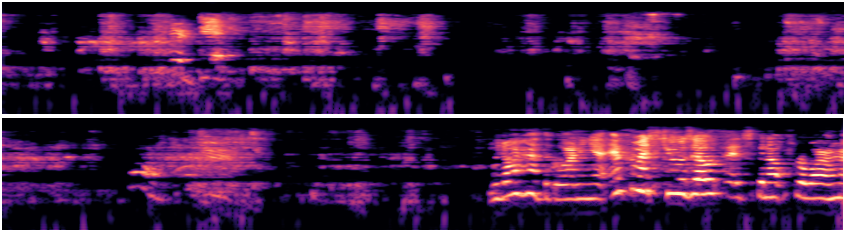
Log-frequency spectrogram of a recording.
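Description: Video game action noises play through a television speaker.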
